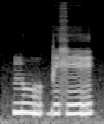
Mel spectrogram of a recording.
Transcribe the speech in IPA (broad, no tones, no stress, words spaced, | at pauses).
nu | bexe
